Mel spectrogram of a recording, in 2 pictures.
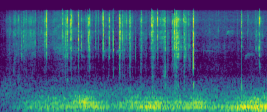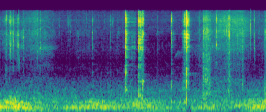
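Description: Log fire burning with a low rushing sound that swells and fades, and scattered crackles, joined in the second half by sharp metallic clinks as the lid goes onto a stainless steel pot with a wire bail handle.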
